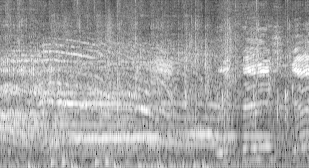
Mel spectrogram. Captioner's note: cheering & Clapping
